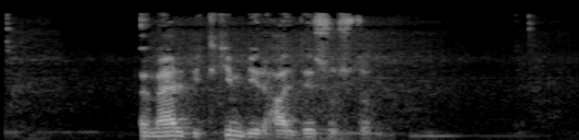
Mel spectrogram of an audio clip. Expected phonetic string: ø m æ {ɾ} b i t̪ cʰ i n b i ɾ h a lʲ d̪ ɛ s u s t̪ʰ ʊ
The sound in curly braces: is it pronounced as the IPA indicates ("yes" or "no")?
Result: yes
